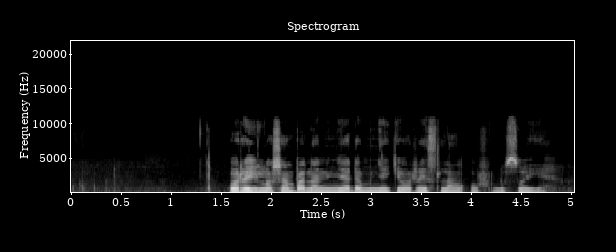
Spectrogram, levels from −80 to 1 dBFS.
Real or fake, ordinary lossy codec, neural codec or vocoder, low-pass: real; none; none; 10.8 kHz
